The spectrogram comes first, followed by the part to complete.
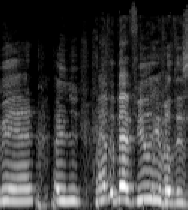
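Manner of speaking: drawn-out fake crying, very high and very loud. Retelling a movie scene where Scrubs asks to leave early, imitating Scrubs fake crying. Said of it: "Scrubs starts fake crying".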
